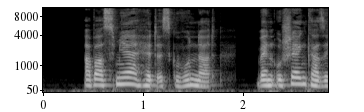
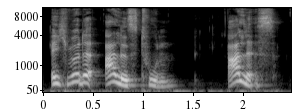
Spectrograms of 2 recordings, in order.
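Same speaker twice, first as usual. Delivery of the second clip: slow, stress on alles, the last Alles much higher; desperate insistence; 3 semitones higher, 4 dB louder than usual. Acted. Mother swearing she would do anything, desperate. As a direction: lean hard on alles, then cry Alles higher.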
